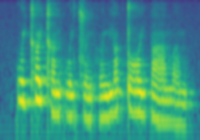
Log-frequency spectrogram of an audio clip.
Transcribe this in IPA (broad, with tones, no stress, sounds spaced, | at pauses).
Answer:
kʷ e˥ j kʰ ɐ˥ j kʰ ɐ˨ n kʷ ɐ˨ j t͡s ɵ˨˩ n h ɵ˨ n j ɐ˨˥ k̚ t̪ ɔː˨ j p aː˨˩ m ɐ˨˩ m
